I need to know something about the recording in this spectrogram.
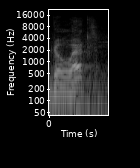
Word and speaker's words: galette: like pizza but it's called a galette in French I need to pronounce this right galette yeah okay so it is like a real thing and it's fancy but it's not like the razors no that's Gillette oh that was a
